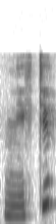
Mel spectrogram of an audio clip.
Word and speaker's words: нігті: пишемо так і вимовляємо проте є п'ять слів в яких дзвінки перетворюються на глухий це такі слова як кігті нігті легко вогко дьохтю Ви чуєте що я вимовляю х а не г хоча ми пишемо в цих словах г ось транскрипція цих слів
